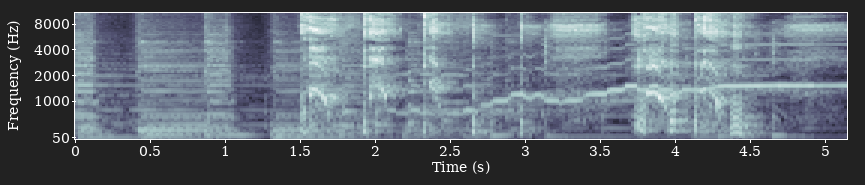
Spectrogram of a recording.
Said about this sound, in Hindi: हे भगवान, ये खांसी तो जान ही ना ले ले।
